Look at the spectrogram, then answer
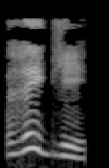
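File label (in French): "reggae", French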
